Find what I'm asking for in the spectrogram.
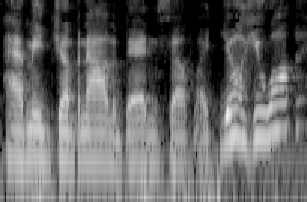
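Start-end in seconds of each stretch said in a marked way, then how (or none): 2.2-3.0 sudden high, loud call. Retold or imitated. Startling someone out of bed, calling out. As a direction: imitate a loud wake-up holler.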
